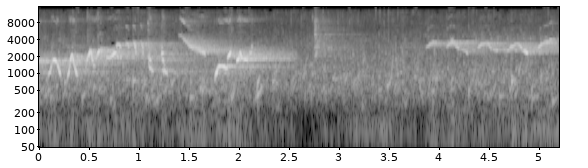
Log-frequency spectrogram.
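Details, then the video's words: White-rumped shama song used as training material for captive birds: varied clear whistled phrases, some sliding down, others rising, with a pause, then a run of quick repeated high whistled notes. "pancingan murai batu TERBARU FULL ISIAN KOMBINASI"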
